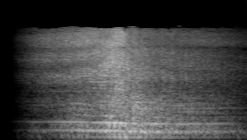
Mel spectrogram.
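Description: Logo sound effect: a car-like whoosh with a steady engine hum under the rush, swelling to a peak about a second in and then fading away.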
